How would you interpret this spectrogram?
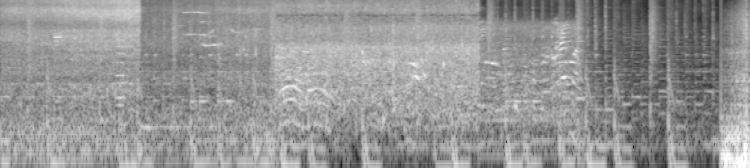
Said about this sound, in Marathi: सोलापुरात मुसळधार पावसाचा कहर, रस्त्यांना नद्यांचं स्वरूप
